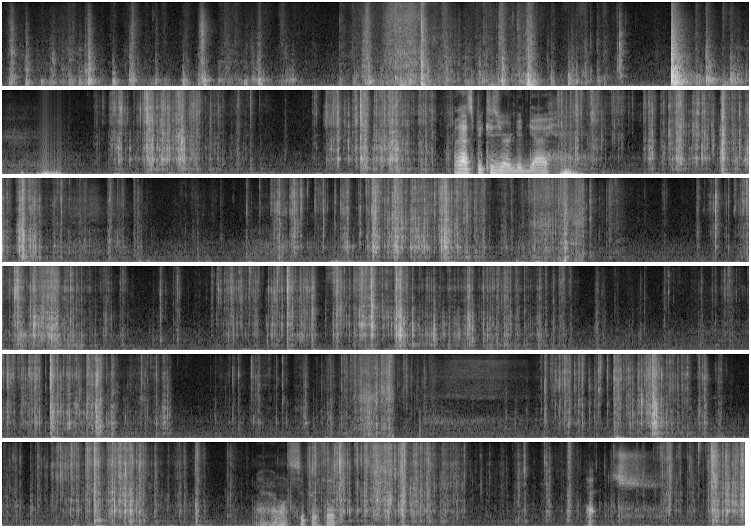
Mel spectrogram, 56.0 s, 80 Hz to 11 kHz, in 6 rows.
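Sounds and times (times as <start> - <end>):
foil wrappers tearing and crinkling: 10.5 - 42.7, 44.0 - 55.9.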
